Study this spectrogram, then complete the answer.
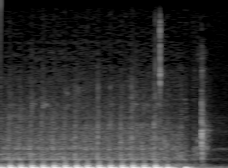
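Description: Motorcycle engine idling in a loud, steady, rapid thumping rhythm close by, then abruptly cut by a wireless killswitch, sputtering to a stop after about two seconds with a faint click.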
